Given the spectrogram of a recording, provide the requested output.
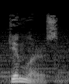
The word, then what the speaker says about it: GMLRS: system or gm lrs the gmlrs pronounced gimler's is an artillery rocket an explosive weapon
